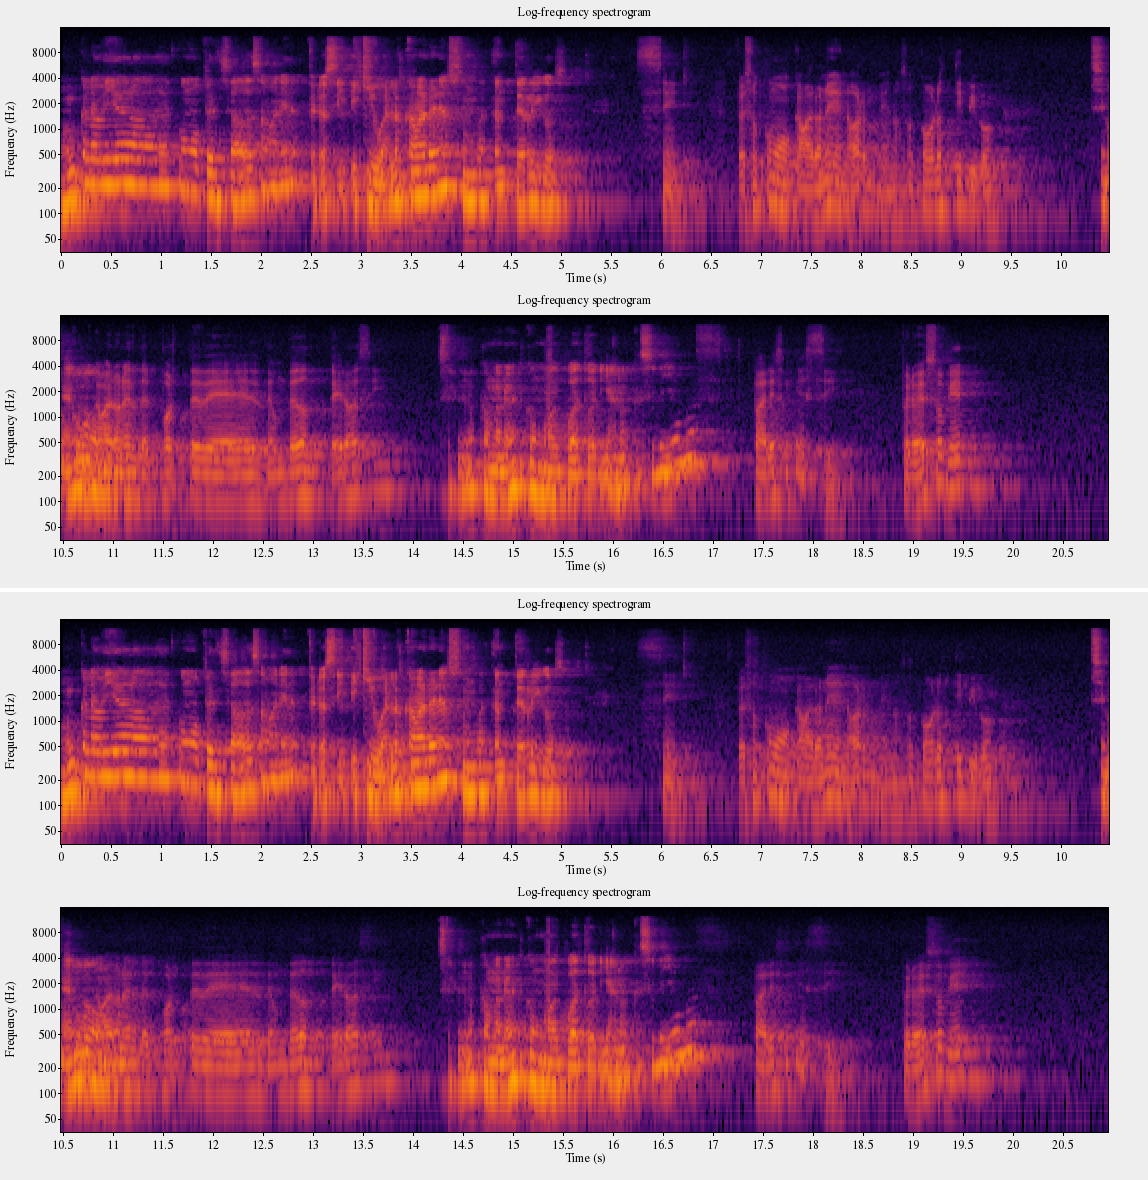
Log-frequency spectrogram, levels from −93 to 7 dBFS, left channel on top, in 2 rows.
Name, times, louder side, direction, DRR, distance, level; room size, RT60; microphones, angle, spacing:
voice 1, 0.0-5.0 10.3-11.2 14.3-16.8, right 1 dB, 15° right, 6 dB, 1.1 m, -25 dB
voice 2, 5.8-6.2 6.8-9.3 10.4-13.9 17.4-18.2 18.6-19.5, left 2 dB, 65° left, 6 dB, 2.1 m, -33 dB
28.5 x 15.5 x 9.1 m, 1.2 s
head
